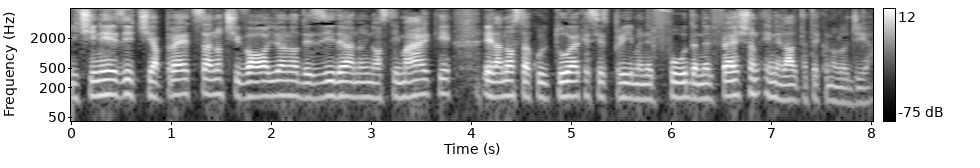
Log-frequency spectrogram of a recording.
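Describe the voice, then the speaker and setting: Here is a man with a plain, everyday voice and a medium pitch. He speaks at a fairly quick pace with fairly even intonation, in a dry, close sound with no echo. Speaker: industry executive. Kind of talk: TV interview. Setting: remote video link.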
